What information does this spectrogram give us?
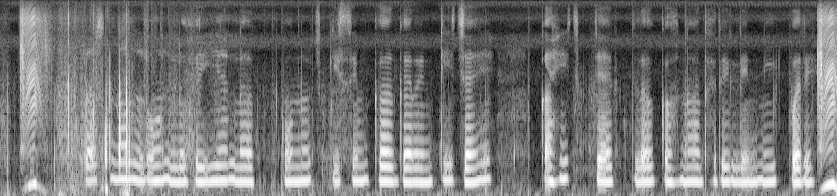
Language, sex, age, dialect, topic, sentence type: Chhattisgarhi, female, 18-24, Northern/Bhandar, banking, statement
